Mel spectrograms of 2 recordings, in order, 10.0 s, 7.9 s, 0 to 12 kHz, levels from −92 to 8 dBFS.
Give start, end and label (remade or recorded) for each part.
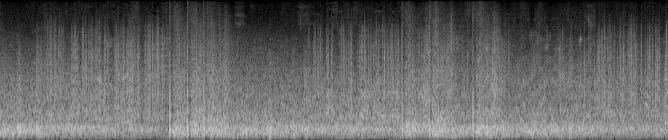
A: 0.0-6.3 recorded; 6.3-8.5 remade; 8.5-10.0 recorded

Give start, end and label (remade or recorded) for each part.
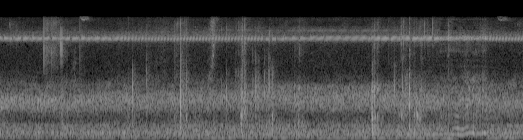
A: 0.0-6.6 recorded; 6.6-7.3 remade; 7.3-7.9 recorded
